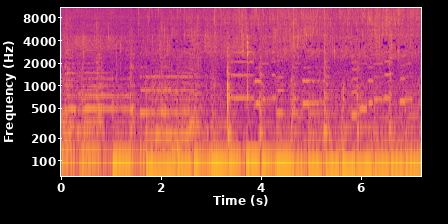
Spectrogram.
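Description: Diced bacon and chopped garlic sizzling in a frying pan, stirred with a wooden spatula about halfway through, over background music with a steady bass.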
